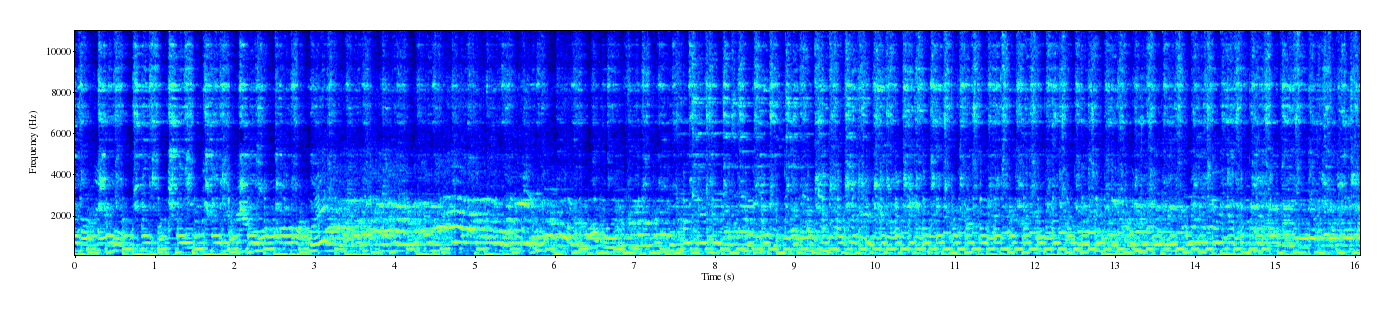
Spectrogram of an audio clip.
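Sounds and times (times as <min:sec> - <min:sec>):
drum beats: 0:00.0 - 0:16.0
fast rattling percussion: 0:00.0 - 0:16.0
live band folk music: 0:00.0 - 0:16.0.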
